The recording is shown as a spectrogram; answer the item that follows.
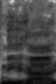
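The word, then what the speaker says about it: Nehi: Yeah, I could be pronouncing that wrong, but I believe it's Knee-High. – You got it right.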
